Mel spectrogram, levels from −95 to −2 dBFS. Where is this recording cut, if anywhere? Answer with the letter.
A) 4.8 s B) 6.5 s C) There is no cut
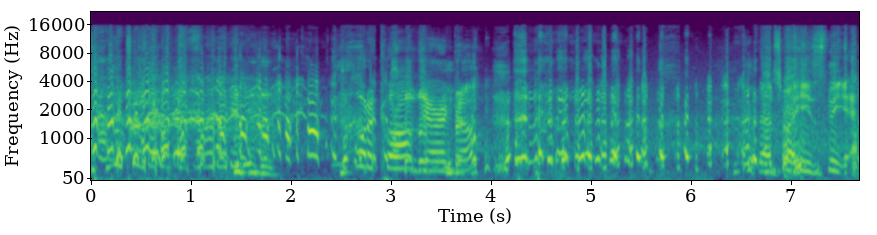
B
